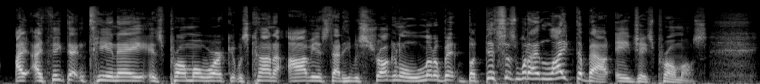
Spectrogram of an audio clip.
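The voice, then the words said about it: Brooklyn accent. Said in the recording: “my Brooklynese accent”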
